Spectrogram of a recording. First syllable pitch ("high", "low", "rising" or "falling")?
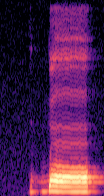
high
